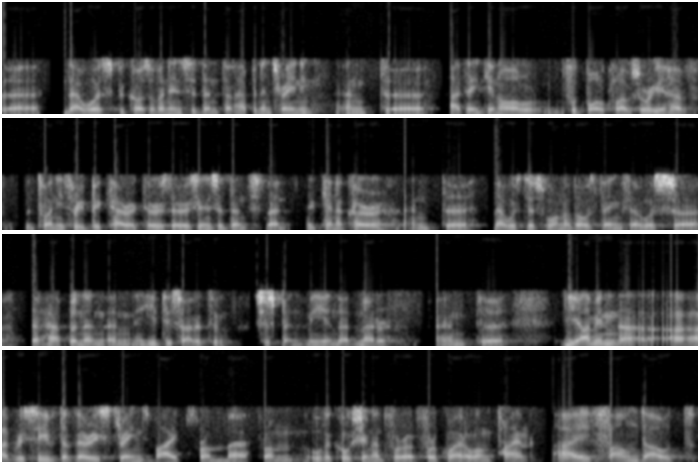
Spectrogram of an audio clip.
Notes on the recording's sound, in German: Er packt am Telefon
